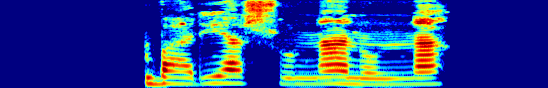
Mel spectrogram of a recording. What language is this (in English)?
Matsés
